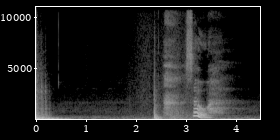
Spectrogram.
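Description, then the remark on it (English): An office door swings shut with a dull thud and a quick latching click as a visitor closes it on request, followed by a brief creak; soft breathing and room noise sit underneath. “Could you please shut the door behind you?”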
